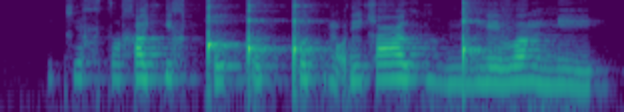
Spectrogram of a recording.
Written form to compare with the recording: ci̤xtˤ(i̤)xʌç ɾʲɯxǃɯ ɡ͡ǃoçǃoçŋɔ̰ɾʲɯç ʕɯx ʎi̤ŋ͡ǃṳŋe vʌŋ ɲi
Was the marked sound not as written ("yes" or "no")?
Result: no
